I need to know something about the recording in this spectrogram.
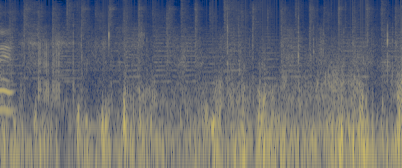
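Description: Wind rumbling on the camera's microphone while walking over moorland grass, under background music.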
